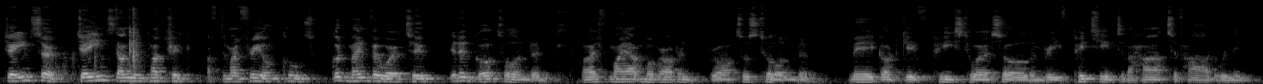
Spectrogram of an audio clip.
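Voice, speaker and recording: A meek, self-excusing convict pleads in a rambling Irish lilt that slips in and out, as a young man acts him out in rehearsal. The voice is mellow and unforced, sitting at an everyday pitch. A roomy echo hangs around every line. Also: fairly even intonation, moderate pace, close to an everyday voice. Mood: pleading. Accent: put-on Irish, wavering. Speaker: drama student. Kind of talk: rehearsed stage reading.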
